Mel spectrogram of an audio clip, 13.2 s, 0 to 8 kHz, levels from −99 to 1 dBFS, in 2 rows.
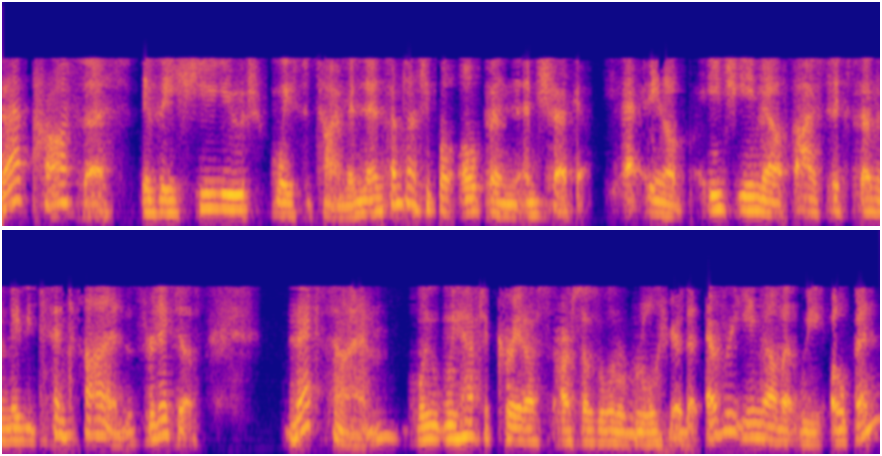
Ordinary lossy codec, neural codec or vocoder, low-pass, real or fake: AAC, 16 kbps; codec, 16 kHz, 2 kbps, FreqCodec, smaller model; 7.2 kHz; fake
